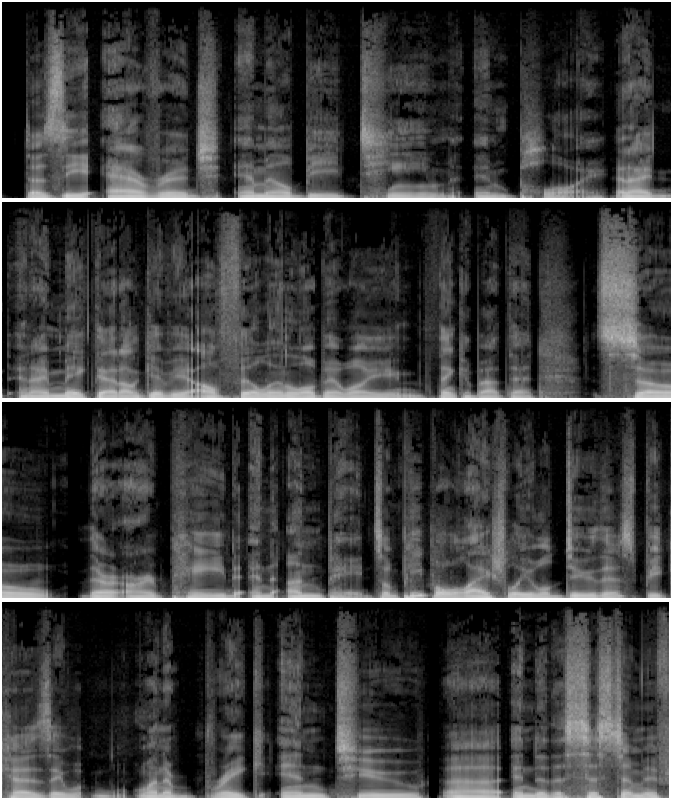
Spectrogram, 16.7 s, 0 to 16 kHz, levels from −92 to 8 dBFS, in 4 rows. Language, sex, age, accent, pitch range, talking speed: English, male, 40-59, American, 80-105 Hz, 185 wpm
